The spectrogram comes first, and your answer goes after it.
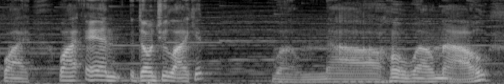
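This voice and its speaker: Woman voicing an elderly farmer man, shy, hesitant, deep for her, slow, storybook reading. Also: fairly bright tone, faint music behind, exaggerated voice. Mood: fumbling. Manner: hesitant, stammering.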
